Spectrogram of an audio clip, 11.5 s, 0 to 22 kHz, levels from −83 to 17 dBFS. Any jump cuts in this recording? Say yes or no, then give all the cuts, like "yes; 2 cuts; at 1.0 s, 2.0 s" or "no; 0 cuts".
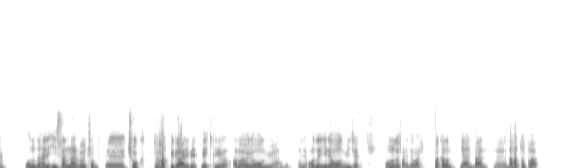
yes; 4 cuts; at 1.9 s, 7.6 s, 8.0 s, 8.6 s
